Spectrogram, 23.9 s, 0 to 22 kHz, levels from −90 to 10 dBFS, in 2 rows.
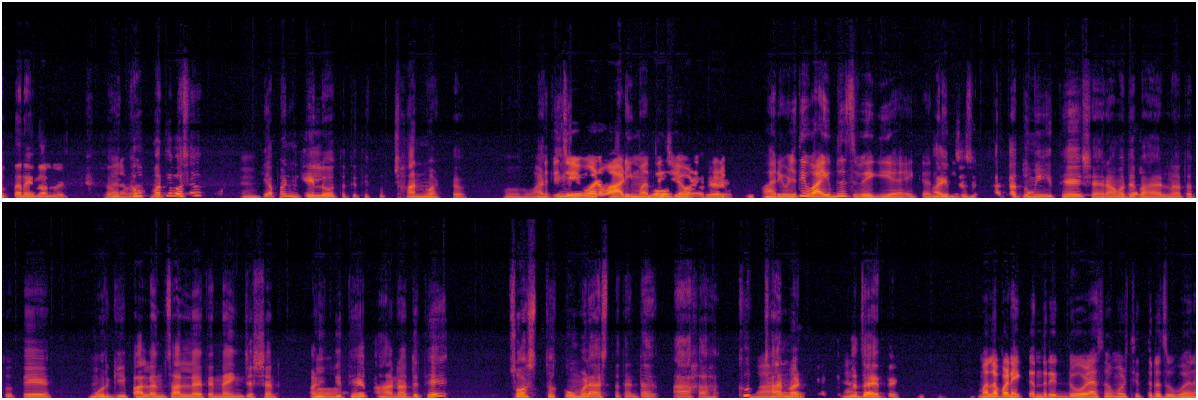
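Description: From 0.0 to 2.41 s, an echo canceller that likely could not tell the near talker from loudspeaker echo while both sides spoke clamps the speech: this is speech suppressed in double talk. The speech dips by roughly 35 dB at worst, in pieces adding up to a few hundred milliseconds. Overlapping this, from 0.64 to 2.24 s, an echo leak, likely residual loudspeaker pickup that the canceller failed to remove, sends back a faint copy of the speech about 311 ms late and about 30 dB below it. From 4.98 to 7.67 s, double-talk suppression returns, pulling the speech down by about 30 dB for around a second in total, so it fades and breaks up. From 10.23 to 11.42 s, the echo leak is much stronger: the same 311 ms delayed copy sits only about 10 dB under the speech and is clearly audible as a repeat. Brief suppression dips of about 20 dB chop the speech at 12.78–12.86 s and 15.01–15.07 s. A short scrap of echo at 15.36–15.41 s follows, about 25 dB down. 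From 19.35 to 21.34 s, double-talk suppression cuts the speech again by about 30 dB, for roughly half a second in total.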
